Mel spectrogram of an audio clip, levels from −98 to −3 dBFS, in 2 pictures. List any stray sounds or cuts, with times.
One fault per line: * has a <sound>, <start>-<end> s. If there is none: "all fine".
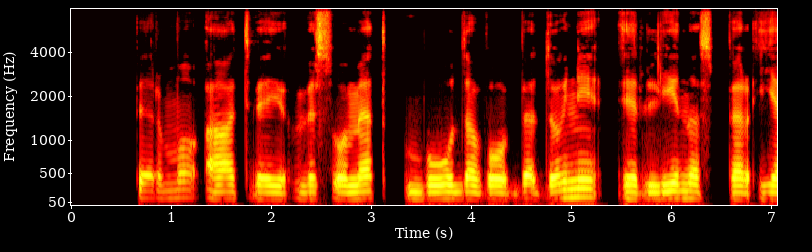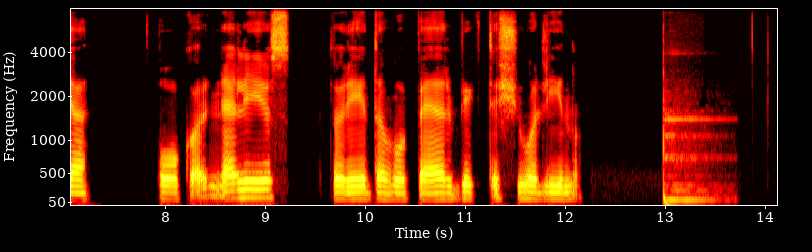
* has a thud, 13.0-13.7 s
